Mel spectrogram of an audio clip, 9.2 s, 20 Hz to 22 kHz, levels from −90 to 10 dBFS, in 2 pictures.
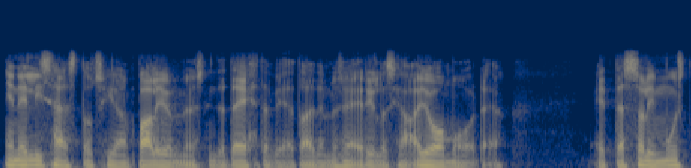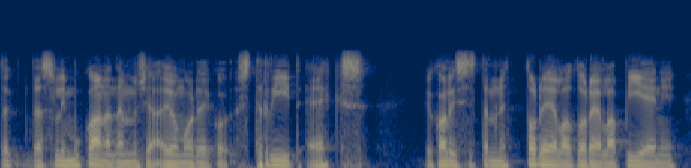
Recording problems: high frequencies cut off; noticeable; nothing above 5.5 kHz

